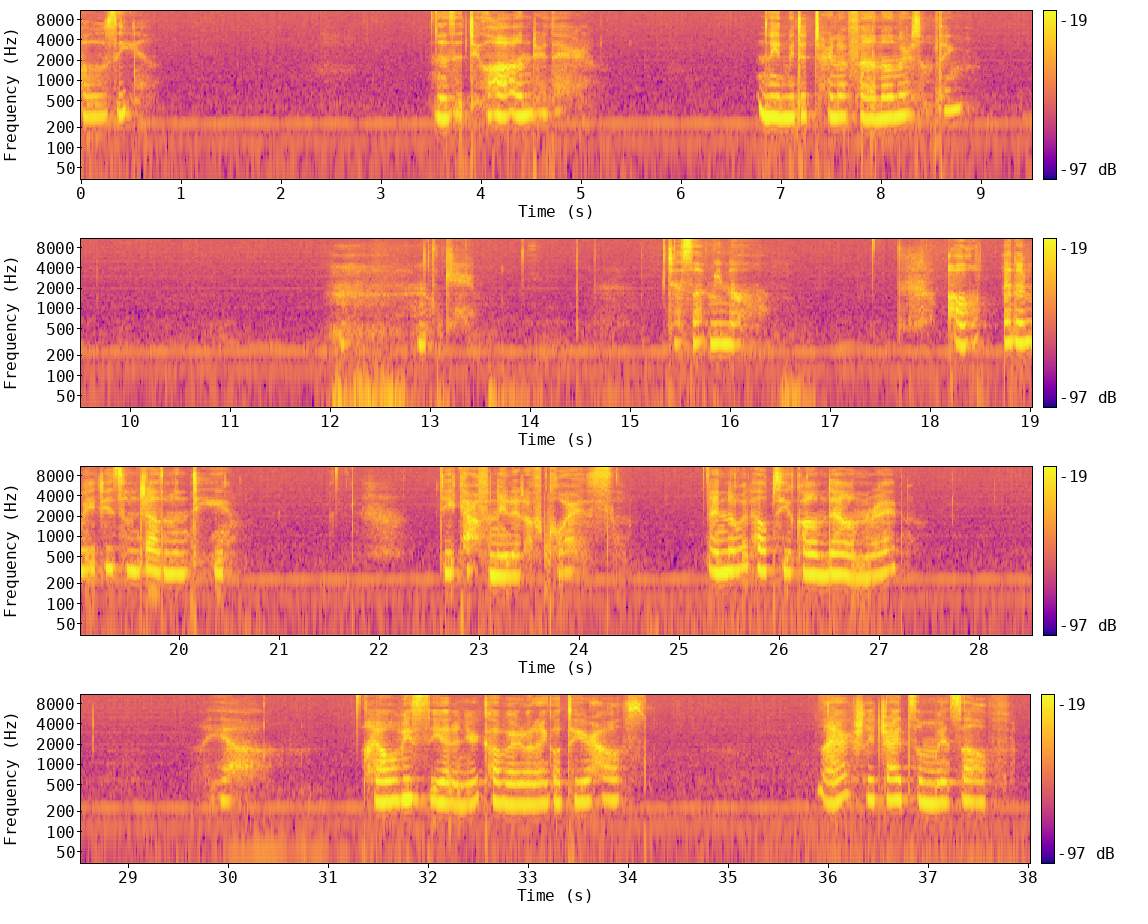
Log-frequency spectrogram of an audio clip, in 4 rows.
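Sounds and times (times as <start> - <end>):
faint low hum: 0.0 - 38.0
soft breathy whisper: 3.6 - 5.2, 11.9 - 13.7, 14.6 - 16.6, 21.7 - 24.6, 29.6 - 31.8.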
